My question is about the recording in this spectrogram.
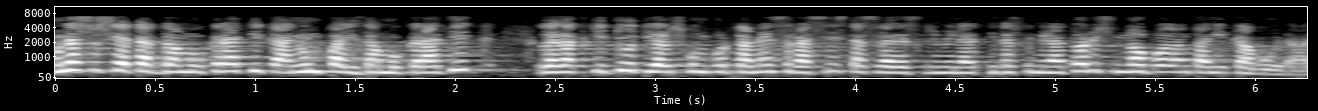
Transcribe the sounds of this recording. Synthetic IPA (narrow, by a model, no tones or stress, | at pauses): unəsusjət̪at̪̚d̪əmukɾat̪ikəːnumpaizðəmukɾat̪ik | lələk̚t̪it̪ut̪iəlˠskumpuɾt̪əmenzrasist̪əziləiiðəskɾiminət̪ɔɾiznopɔðənt̪ənikaβuðə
